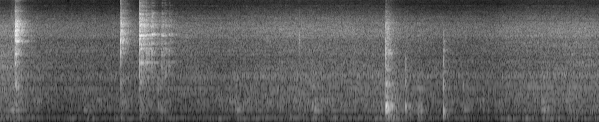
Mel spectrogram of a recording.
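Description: A ladle clinks a few times against a cooking pan, then a glass pot lid with a metal rim is set on the pan with a loud clank about four seconds in, followed by two smaller knocks.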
